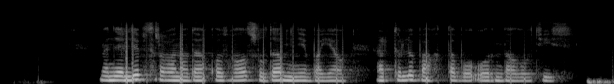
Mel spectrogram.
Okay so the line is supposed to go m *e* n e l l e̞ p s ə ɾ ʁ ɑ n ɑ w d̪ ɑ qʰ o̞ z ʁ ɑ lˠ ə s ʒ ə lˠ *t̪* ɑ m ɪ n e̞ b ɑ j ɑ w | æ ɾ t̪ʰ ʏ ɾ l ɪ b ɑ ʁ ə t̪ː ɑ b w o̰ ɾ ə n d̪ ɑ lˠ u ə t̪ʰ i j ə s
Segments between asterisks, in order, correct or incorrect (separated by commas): incorrect, incorrect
